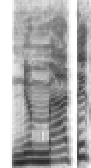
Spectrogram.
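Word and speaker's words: pneumatic: lighten their body so न्यूमेटिक bond see the spelling it is from P P silent okay न्यूमेटिक और होलो bonus the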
